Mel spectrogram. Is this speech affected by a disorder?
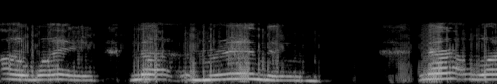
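Yes: ALS; symptoms vary daily; slower tongue, adequate breath support, voice fluctuates with energy, changed over five years.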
